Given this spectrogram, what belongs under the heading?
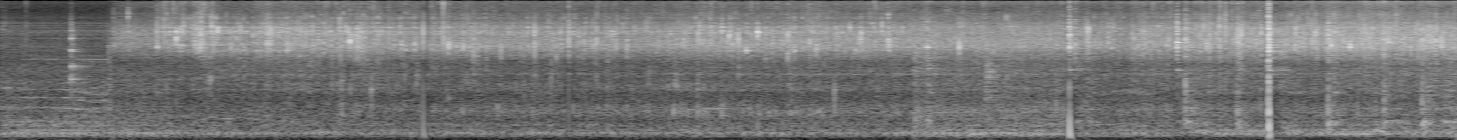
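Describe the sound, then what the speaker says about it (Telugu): Onions frying in oil for a home-style mutton curry crackle loudly and steadily, with scraping stirring strokes and a few sharp clicks of the spoon against the pan, close up and without talk. "ఆయిల్లో ఉల్లిపాయలు వేసుకొని జోరగా వేయించుకోవాలి"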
